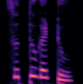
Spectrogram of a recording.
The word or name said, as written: ಸಾತಗಡಿ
